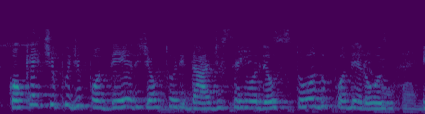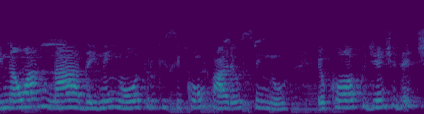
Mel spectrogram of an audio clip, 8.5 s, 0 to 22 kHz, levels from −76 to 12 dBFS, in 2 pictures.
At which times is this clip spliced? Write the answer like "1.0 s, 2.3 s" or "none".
2.6 s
